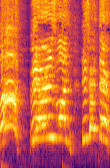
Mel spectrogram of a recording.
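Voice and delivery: screaming wizard character voice. Narrating a game scene as the wizard who spots Lou, screaming out. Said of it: "he screams out when he sees Lou".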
